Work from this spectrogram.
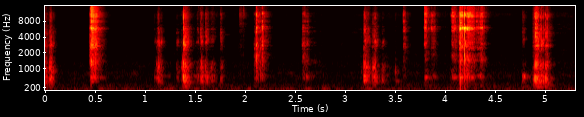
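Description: Whiskey stones drop one after another into glasses, a scattered series of sharp, close clinks and taps against glass at uneven intervals, quiet, with no talk.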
